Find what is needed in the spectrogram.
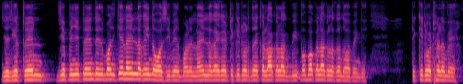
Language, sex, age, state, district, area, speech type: Sindhi, male, 30-45, Gujarat, Kutch, rural, spontaneous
